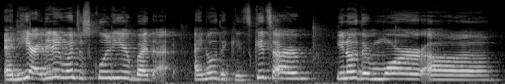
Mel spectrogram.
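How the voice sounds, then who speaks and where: A woman's voice: sits high, moderate pace. A young woman with a Filipino accent, chatting casually and rambling, laughing often. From Philippines. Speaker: vlogger. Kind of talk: casual chat. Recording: echoey room, faint noise.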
